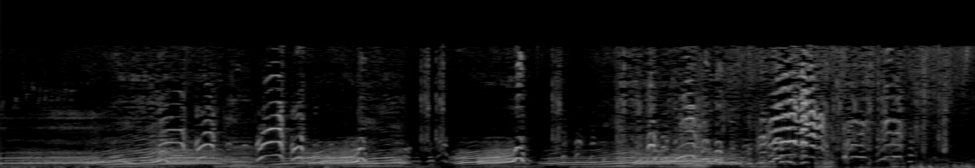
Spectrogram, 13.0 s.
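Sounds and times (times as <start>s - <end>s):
hyenas giggling: 7.4s - 12.4s.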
